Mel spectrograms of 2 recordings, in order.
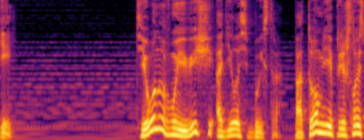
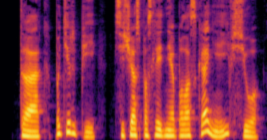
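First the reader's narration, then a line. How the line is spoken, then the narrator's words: Gentle soothing. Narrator (Russian): ласково успокаивала разнервничавшегося меня Тиона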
